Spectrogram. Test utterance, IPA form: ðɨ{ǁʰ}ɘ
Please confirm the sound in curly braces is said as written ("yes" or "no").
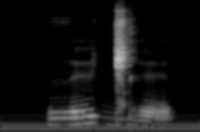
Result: no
